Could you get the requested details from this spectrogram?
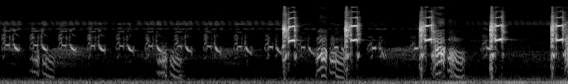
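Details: Grey francolin pair calling: short squeaky chirps in a run build into loud, sharp, ringing notes, repeated about every seven-tenths of a second, over a low rumbling background.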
